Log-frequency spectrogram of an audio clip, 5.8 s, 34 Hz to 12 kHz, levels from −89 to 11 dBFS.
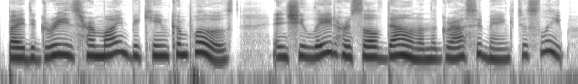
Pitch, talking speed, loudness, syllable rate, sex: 240 Hz, 175 wpm, -16 LUFS, 4.6 syllables/s, female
